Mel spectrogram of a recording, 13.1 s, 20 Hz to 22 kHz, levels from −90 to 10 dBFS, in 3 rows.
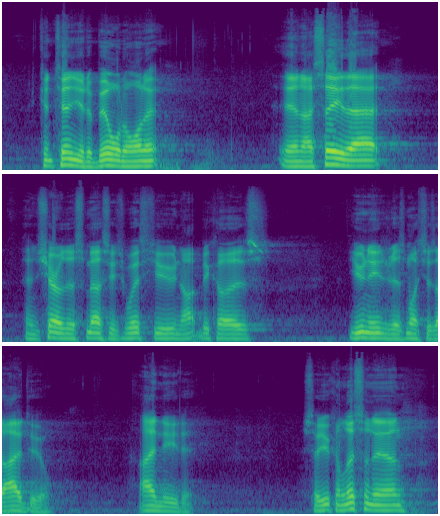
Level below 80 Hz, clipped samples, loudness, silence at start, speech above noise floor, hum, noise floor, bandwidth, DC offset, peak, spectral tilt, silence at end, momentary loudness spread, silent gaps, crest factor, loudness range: -48 dBFS; under 0.1%; -14 LUFS; 0.4 s; 41 dB; none; -55 dBFS; 16.5 kHz; under 0.1%; 0 dBFS; -5.5 dB/octave; 0.3 s; 16 LU; none; 16 dB; 8 LU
